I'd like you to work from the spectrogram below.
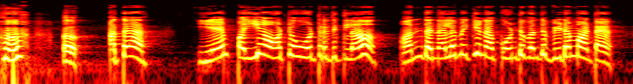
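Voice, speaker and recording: A woman's voice: very high voice, brisk, sharp tone, dry recording, clean studio sound. A woman voicing a sarcastic daughter-in-law who mocks her in-laws, in cartoon voice acting. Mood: chiding. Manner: sarcastic, mocking.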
